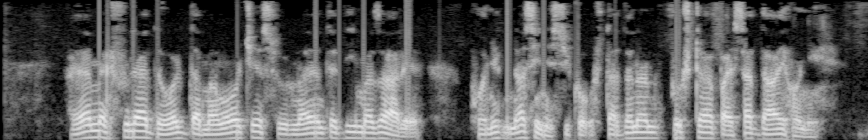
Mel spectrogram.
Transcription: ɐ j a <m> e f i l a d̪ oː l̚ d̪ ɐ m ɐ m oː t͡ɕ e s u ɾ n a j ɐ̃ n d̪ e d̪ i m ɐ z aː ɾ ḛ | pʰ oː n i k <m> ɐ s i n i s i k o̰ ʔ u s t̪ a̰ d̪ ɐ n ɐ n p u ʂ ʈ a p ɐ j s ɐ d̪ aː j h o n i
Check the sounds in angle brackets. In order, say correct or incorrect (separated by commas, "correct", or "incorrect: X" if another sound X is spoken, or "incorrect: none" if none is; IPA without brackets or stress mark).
correct, incorrect: n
